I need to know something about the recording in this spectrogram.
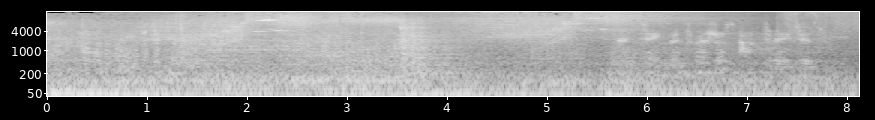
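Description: A calm synthetic woman's voice announces warnings over a loudspeaker.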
